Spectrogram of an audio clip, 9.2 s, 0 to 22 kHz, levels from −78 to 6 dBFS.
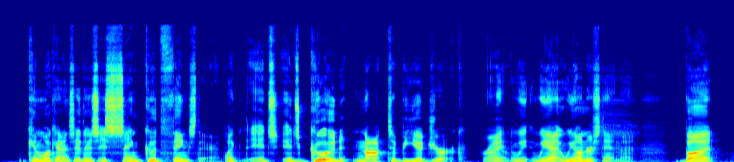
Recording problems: none

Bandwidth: 18.5 kHz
